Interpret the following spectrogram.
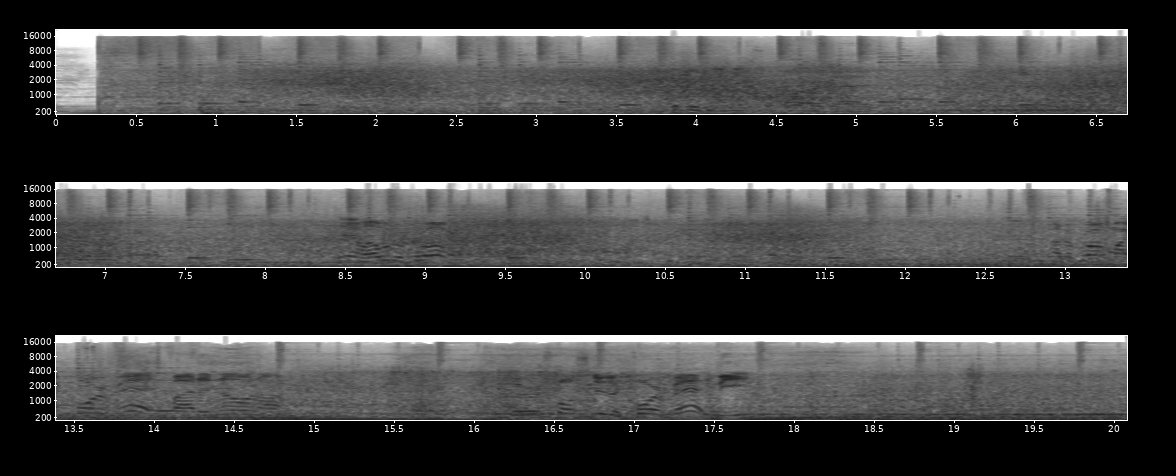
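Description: A car engine running steadily close by, a low hum with noise swelling about every two seconds, amid road traffic.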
